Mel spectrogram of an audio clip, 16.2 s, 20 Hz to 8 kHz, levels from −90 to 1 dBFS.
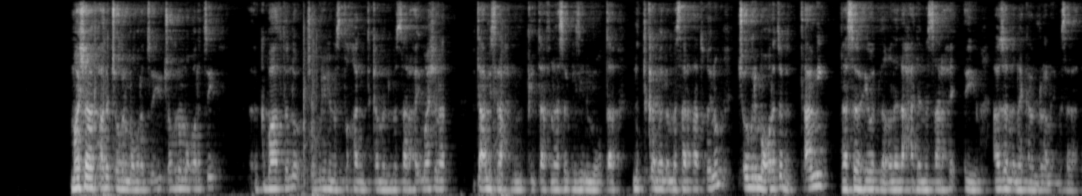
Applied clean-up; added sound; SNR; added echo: neural mask model DeepFilterNet 3.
